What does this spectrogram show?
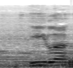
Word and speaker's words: Gila: is pronounced Gila monster even though it's spelled g-i-l-a it's pronounced Ela monster this is a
